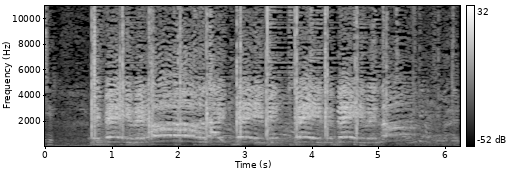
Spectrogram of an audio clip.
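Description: A group of young fans singing together, with hand claps keeping a steady beat about twice a second; the singing starts about a second in and fades out near the end.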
